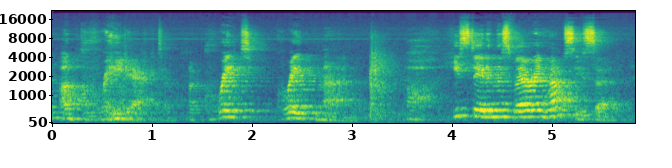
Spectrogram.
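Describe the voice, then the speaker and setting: An actor playing a genial, courtly Victorian gentleman writer with a formal, eloquent, theatrical way of talking, in a staged reading. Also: fairly high pitch, big pitch swings, slow, exaggerated voice. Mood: genial, proud. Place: indoor staged reading, distant microphone. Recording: very echoey room from far off, faint noise.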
